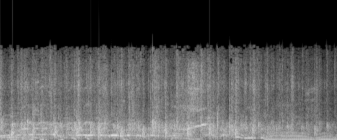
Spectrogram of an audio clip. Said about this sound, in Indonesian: bintang kasih SFX ini kok klep. oh iya iya iya. Tepuk tangan palsu silakan.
